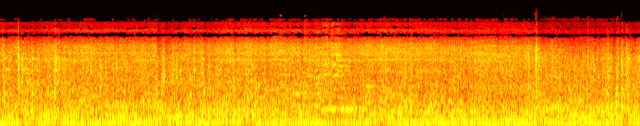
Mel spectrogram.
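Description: Truck-mounted crane's engine running steadily under indistinct background chatter of voices, with a single sharp crack about nine seconds in.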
